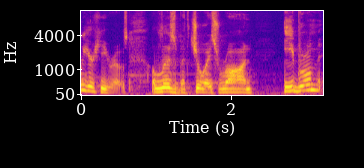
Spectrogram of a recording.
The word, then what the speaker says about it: Ibrahim: But of all your heroes, Elizabeth, Joyce, Ron, Ibram, is that Ibrahim, correct? yeah. Ibrahim is how Yeah. you pronounce it.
